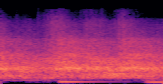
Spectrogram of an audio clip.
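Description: A large arena crowd cheering, a dense, steady wall of many voices, with low bass notes of background music underneath that change pitch twice.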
